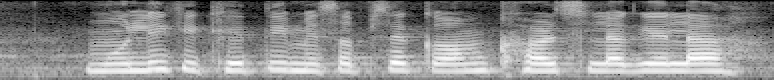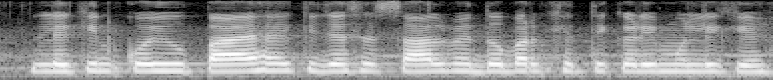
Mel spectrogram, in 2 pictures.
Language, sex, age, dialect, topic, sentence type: Magahi, female, 46-50, Western, agriculture, question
